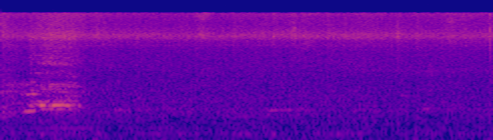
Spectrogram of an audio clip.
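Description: A brief, faint animal call about a quarter second in, then low steady background hiss.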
